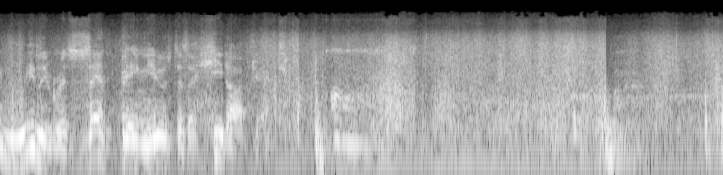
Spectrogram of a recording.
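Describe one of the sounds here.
A sleeping bag rustles as someone shifts under it.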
